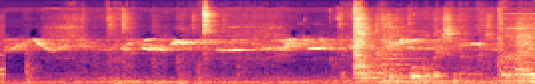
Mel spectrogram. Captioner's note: bird noises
